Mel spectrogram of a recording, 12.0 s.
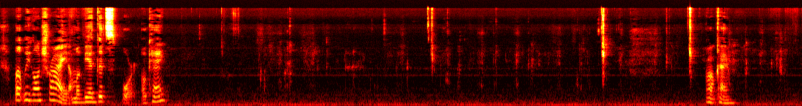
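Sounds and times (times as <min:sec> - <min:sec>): chewing watermelon: 0:02.8 - 0:12.0.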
